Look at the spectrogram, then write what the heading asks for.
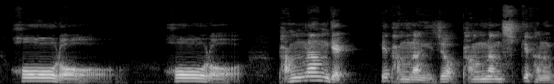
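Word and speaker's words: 放浪: 발음은 호로.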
